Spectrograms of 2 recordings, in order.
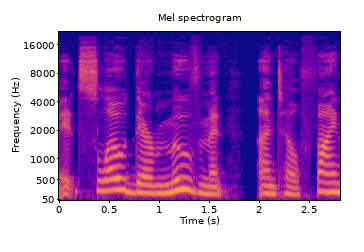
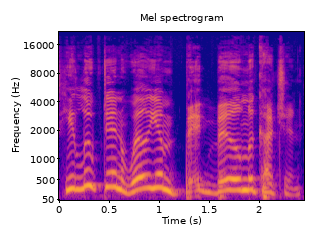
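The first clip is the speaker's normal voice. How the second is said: silly, jokey, goofy put-on voice; 3 semitones higher than usual. Telling the Donner Party rescue story, saying a name in a goofy voice. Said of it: "I said that in a goofy voice".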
